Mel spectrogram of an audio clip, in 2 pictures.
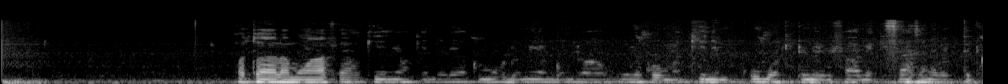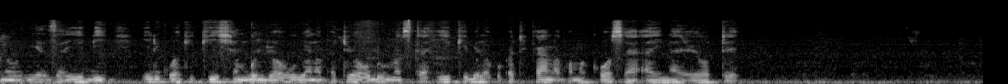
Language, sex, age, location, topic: Swahili, male, 25-35, Dar es Salaam, health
